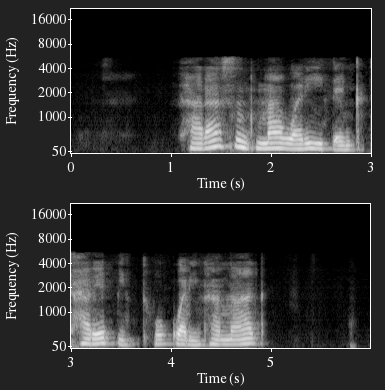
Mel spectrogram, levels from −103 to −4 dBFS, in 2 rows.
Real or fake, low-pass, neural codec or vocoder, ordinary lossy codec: fake; 5.4 kHz; codec, 16 kHz, 8 kbps, FreqCodec, smaller model; AAC, 32 kbps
